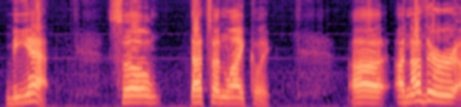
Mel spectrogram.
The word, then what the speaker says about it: Miette: historians suppose that uh the name miyette is a french pronunciation of the cree nation word for bighorn sheep miatak the cree man says about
